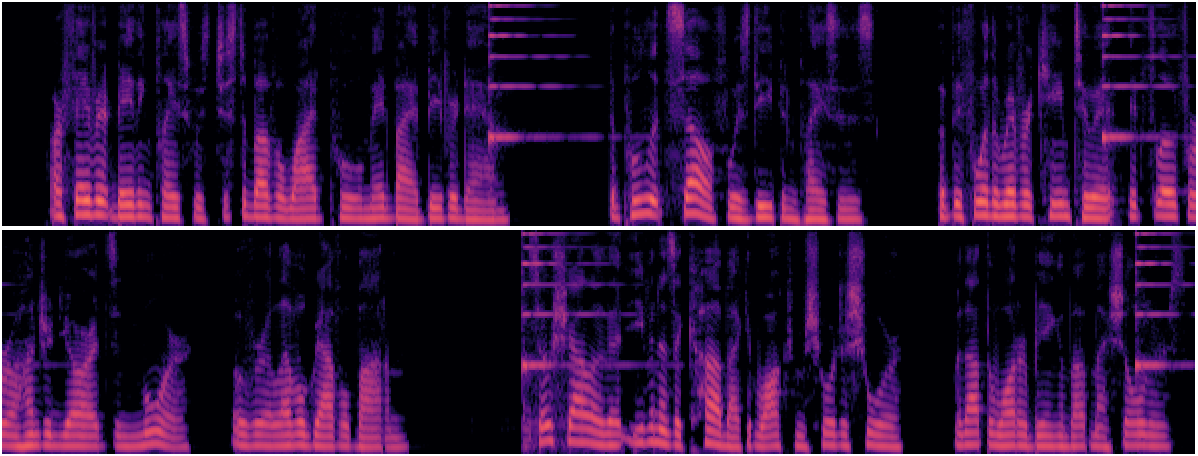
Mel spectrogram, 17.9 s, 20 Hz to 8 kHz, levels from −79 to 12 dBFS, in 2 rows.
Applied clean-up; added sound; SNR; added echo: classical method spectral subtraction.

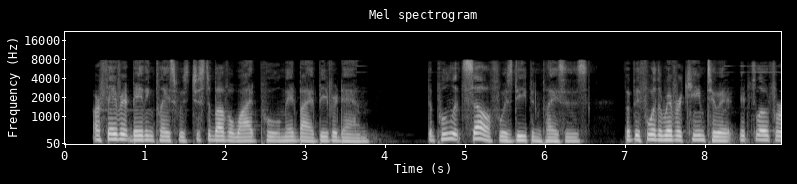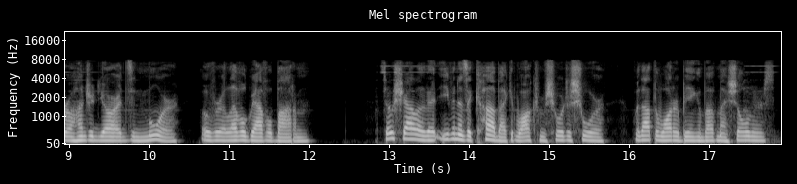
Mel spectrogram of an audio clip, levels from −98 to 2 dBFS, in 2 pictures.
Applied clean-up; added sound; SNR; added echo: neural mask model DeepFilterNet 3.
